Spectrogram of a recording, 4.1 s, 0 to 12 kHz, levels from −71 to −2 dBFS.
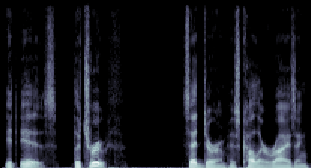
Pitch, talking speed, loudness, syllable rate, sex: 130 Hz, 130 wpm, -18 LUFS, 3.9 syllables/s, male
